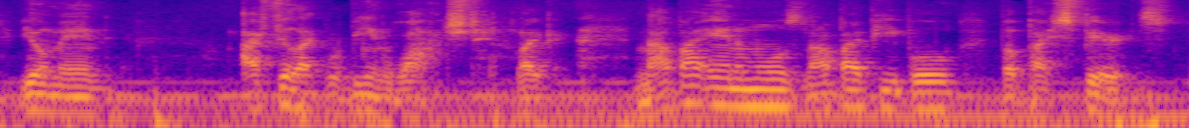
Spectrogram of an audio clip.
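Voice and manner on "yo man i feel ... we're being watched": usual speaking voice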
